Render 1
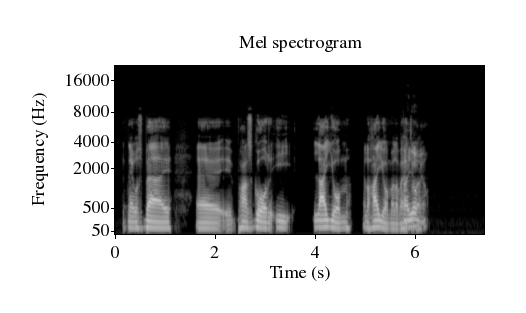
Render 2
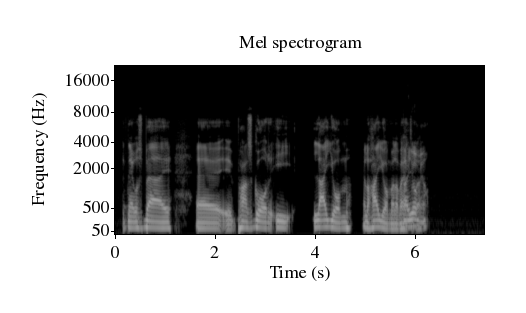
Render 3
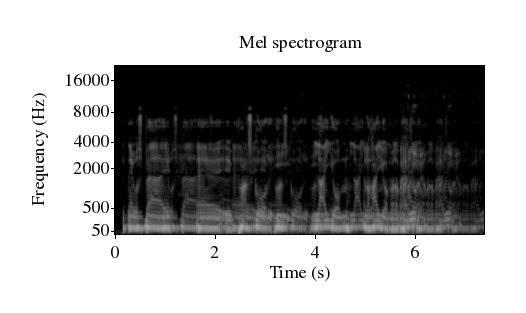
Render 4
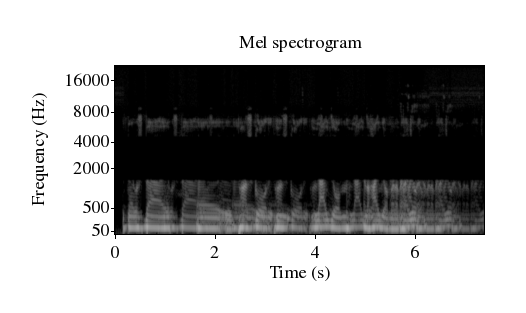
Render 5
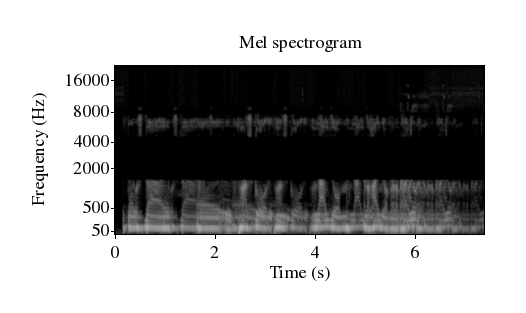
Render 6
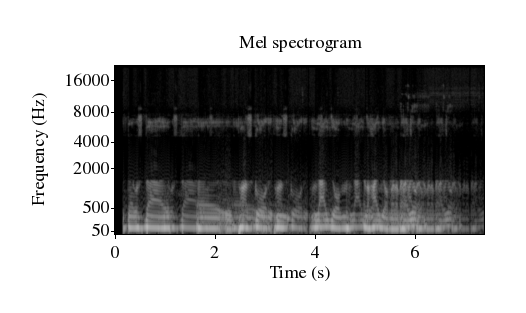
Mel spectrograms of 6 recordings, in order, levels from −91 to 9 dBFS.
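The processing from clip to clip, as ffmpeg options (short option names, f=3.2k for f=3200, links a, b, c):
-af "acompressor=threshold=-29dB:ratio=5,volume=-1.5dB"
-af "firequalizer=gain_entry='entry(120,0);entry(190,-28);entry(270,-4);entry(490,-26);entry(720,-28);entry(1100,-11);entry(5600,-8);entry(9400,13)':delay=0.05:min_phase=1,aecho=1:1:708|1416|2124:0.398|0.111|0.0312,volume=3dB"
-filter_complex "[0:a]acrossover=split=3500[a][b];[b]acompressor=threshold=-60dB:ratio=4:attack=1:release=60[c];[a][c]amix=inputs=2:normalize=0,tiltshelf=f=1.2k:g=-4,afftfilt=real='re*(1-between(b*sr/4096,1400,4600))':imag='im*(1-between(b*sr/4096,1400,4600))':win_size=4096:overlap=0.75,volume=5dB"
-af "bandreject=f=7.9k:w=30,volume=1.5dB"
-af "aeval=exprs='sgn(val(0))*max(abs(val(0))-0.001,0)':c=same,volume=5dB"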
